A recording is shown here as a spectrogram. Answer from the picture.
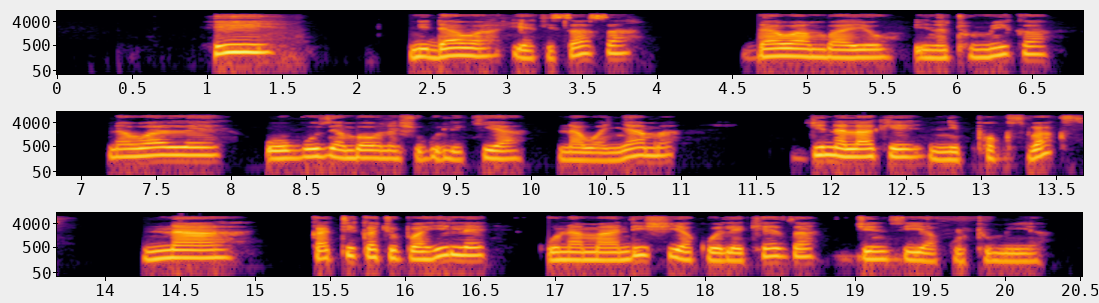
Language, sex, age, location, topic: Swahili, female, 25-35, Nairobi, health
